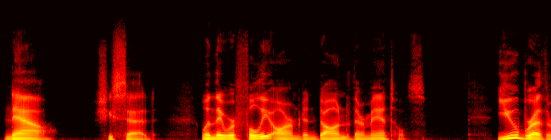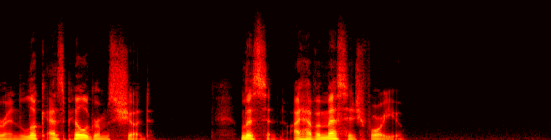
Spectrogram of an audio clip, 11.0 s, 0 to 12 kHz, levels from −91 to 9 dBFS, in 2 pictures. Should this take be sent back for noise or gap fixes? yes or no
no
